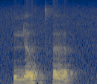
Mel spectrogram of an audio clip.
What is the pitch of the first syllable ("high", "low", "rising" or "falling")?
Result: rising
